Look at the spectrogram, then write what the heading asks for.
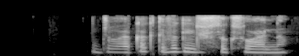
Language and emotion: Russian, neutral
